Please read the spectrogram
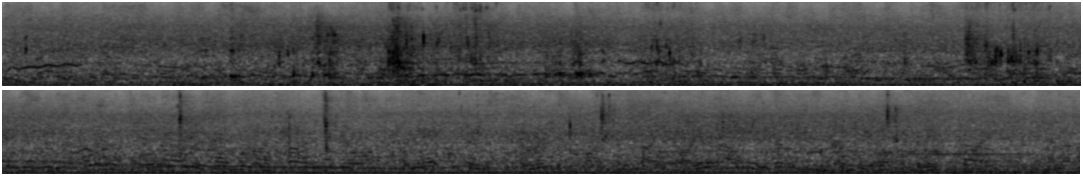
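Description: Red wine being sipped from a glass, heard as a few short noisy sounds over a steady low hum and faint background voices.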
